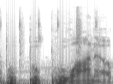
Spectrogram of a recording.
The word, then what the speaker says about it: Buono: They're just like, who's this Noah Buono? Bueno?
